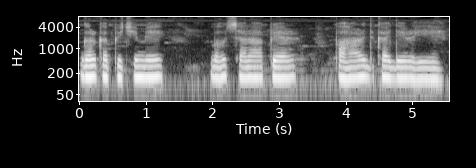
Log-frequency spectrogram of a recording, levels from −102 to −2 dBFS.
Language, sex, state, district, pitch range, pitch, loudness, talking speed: Hindi, female, Arunachal Pradesh, Lower Dibang Valley, 135-160 Hz, 150 Hz, -16 LUFS, 130 wpm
